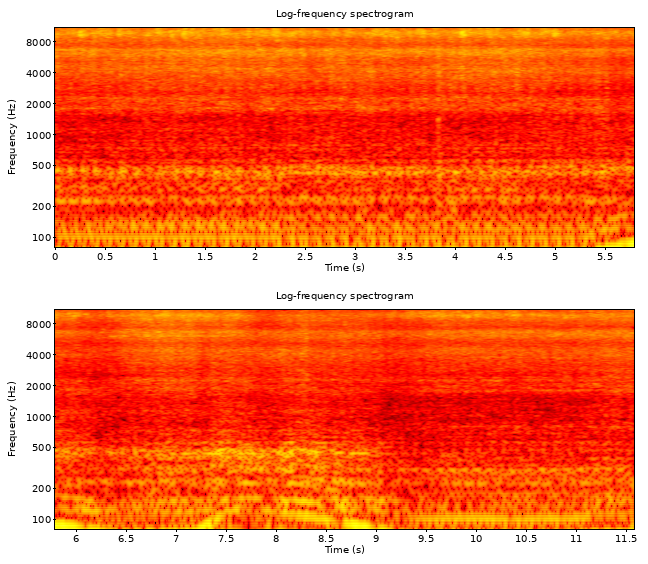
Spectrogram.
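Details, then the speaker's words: First start with base tune, on a hoist, two exhaust clamps missing: rough, uneven idle with irregular knock and puffing leak; torque converter bolt hitting plus leaking exhaust manifold, fixed by changing the bolt and a new header gasket. "Manifold leaking, that's nice. Sounds like torque converter bolt hitting."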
